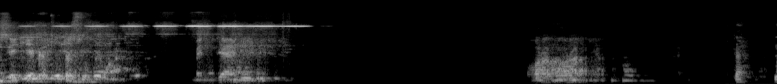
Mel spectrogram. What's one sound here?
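A middle-aged man speaks calmly into a microphone, heard over an online call.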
